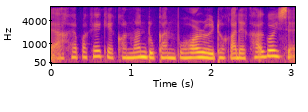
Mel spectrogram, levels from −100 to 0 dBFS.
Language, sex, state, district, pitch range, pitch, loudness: Assamese, female, Assam, Kamrup Metropolitan, 215-245 Hz, 225 Hz, -15 LUFS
